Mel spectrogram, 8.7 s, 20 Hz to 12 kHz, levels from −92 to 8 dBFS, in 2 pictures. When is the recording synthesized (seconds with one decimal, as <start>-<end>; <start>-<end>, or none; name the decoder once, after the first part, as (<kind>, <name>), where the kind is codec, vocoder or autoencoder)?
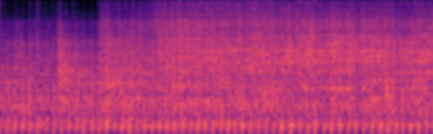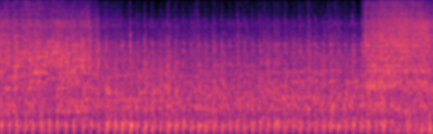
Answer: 0.4-2.4 (vocoder, BigVGAN v2); 2.9-4.0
